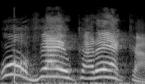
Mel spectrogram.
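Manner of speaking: loud, drawn-out yelling.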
